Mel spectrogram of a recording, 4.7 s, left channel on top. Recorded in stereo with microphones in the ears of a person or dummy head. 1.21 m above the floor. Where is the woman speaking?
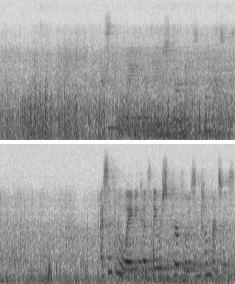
70° right (ahead or behind), 3.5 m.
